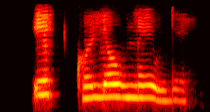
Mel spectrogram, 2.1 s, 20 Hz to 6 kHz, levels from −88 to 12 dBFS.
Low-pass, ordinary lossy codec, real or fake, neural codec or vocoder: 5.4 kHz; AAC, 24 kbps; fake; codec, 16 kHz, 1 kbps, X-Codec, HuBERT features, trained on general audio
